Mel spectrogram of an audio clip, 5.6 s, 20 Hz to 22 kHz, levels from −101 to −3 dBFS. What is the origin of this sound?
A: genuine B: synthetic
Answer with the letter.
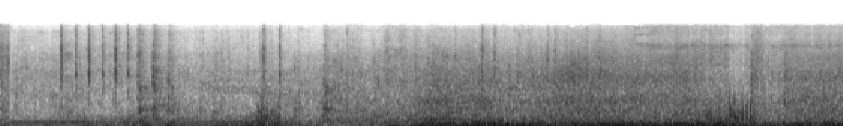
A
